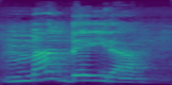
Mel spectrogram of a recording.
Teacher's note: Então, nós temos o E, que é uma vogal, e o I, que é uma semivogal, tá? Então, iniciei com vogal e fui para semivogal. Então, a gente vai chamar de decrescente. O som forte para o som fraco.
